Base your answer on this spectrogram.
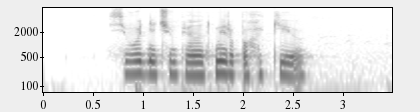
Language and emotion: Russian, neutral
